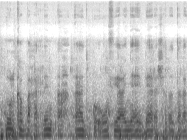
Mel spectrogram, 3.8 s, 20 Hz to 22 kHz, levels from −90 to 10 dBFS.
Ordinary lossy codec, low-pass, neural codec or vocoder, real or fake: none; none; none; real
